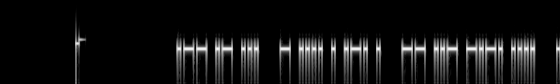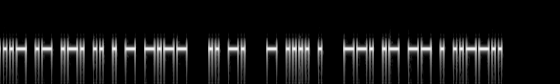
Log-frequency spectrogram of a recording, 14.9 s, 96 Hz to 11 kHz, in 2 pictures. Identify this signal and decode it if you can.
Morse code, heard as a keyed tone, about 28 wpm, 700 Hz. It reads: WAS THERE MUCH VARIETY IN THE GAME?
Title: Sentences from Top 1000 Words - Review Part 4 - 28wpm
